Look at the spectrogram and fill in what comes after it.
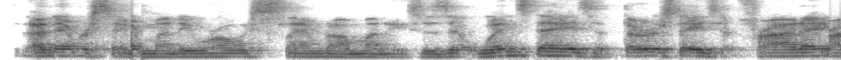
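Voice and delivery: plain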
